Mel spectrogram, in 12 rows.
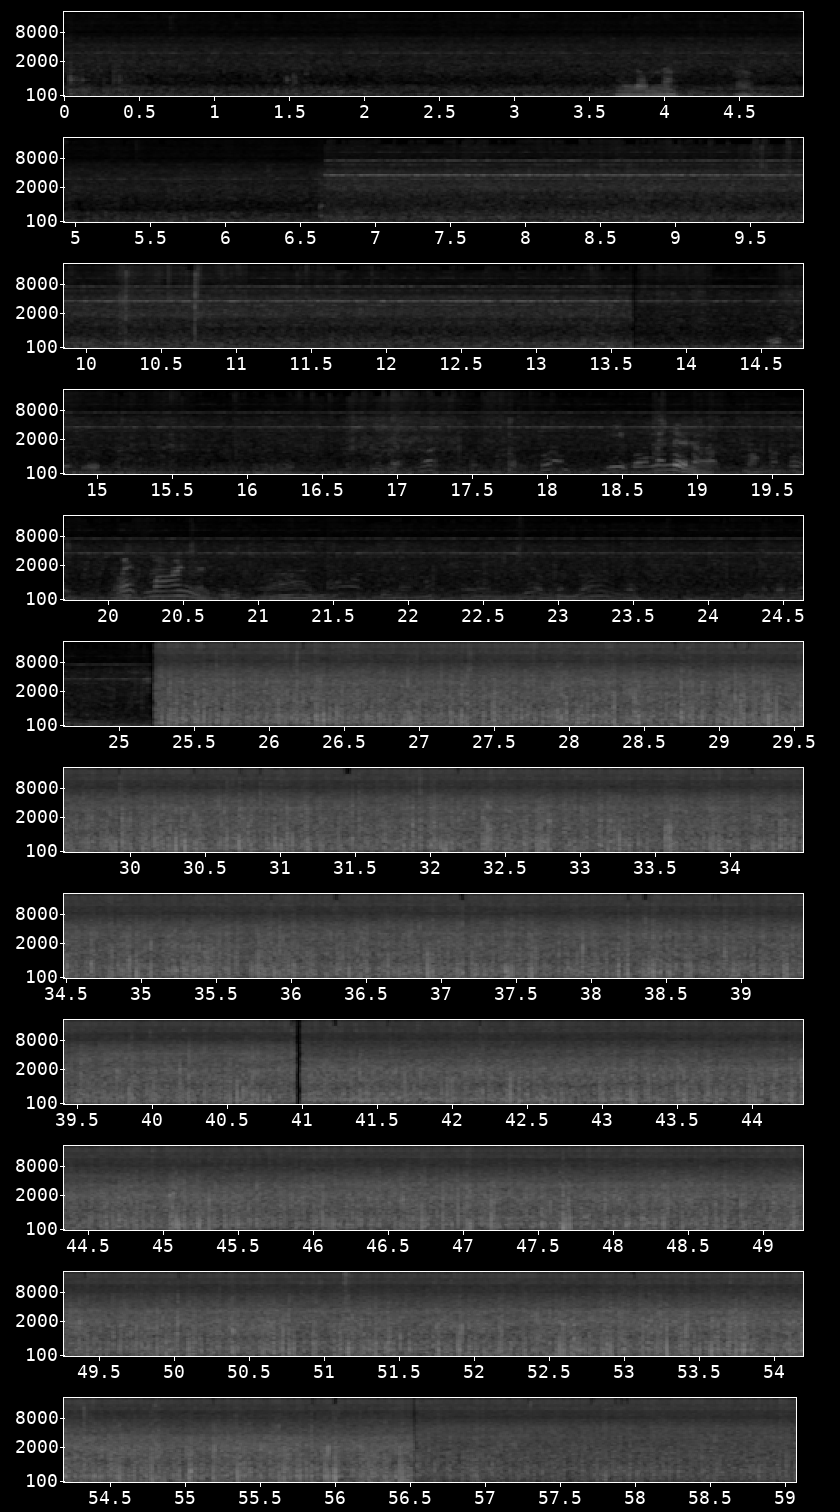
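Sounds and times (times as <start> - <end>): heavy rain pouring: 25.2 - 59.0.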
